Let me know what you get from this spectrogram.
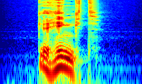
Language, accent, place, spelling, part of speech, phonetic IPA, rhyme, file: German, Germany, Berlin, gehinkt, verb, [ɡəˈhɪŋkt], -ɪŋkt, De-gehinkt.ogg
- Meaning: past participle of hinken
